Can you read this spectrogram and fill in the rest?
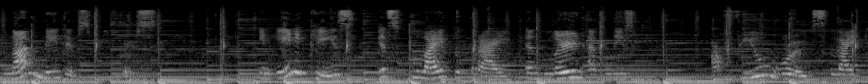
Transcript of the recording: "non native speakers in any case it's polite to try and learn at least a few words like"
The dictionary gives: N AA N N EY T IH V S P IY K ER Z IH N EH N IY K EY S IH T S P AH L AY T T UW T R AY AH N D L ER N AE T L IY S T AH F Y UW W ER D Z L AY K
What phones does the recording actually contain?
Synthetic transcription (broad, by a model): N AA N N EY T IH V S P IY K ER S IH N EH N IY K EY S IH T S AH L AY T T UW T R AY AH N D L ER N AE T L IY S T AH F Y UW W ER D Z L AY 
